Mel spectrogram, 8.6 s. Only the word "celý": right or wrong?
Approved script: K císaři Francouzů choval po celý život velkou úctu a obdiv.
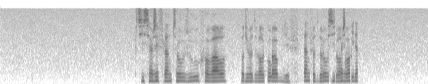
wrong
